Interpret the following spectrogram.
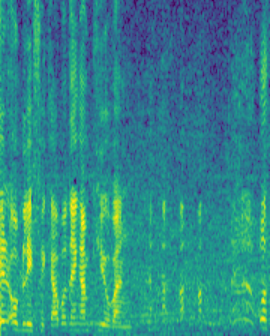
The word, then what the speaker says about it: Obliphica: How do you say it? Obliphica. Sophia. Obliphica. See, it is a little different.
